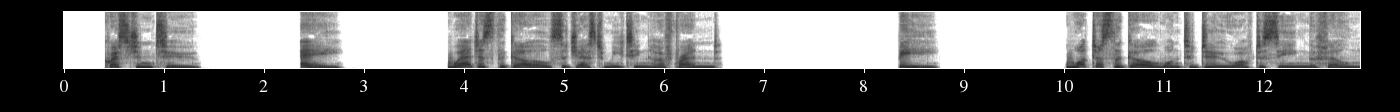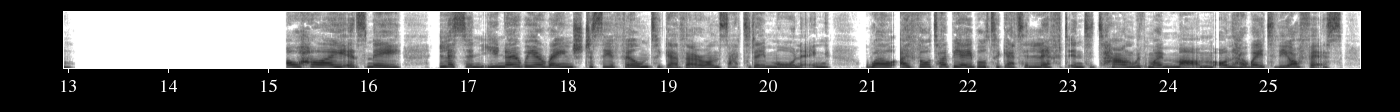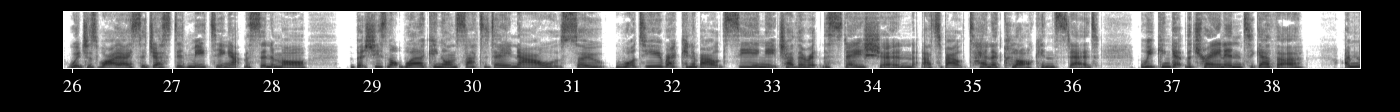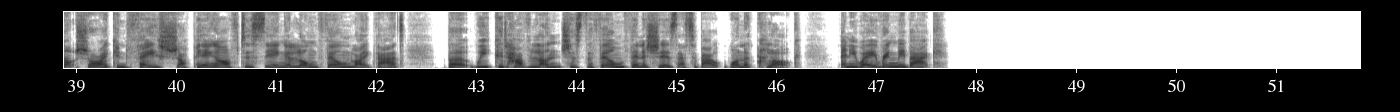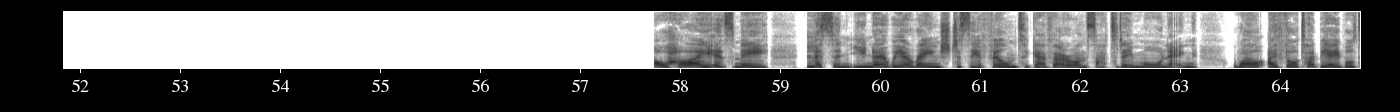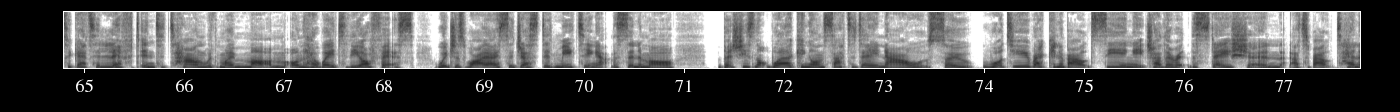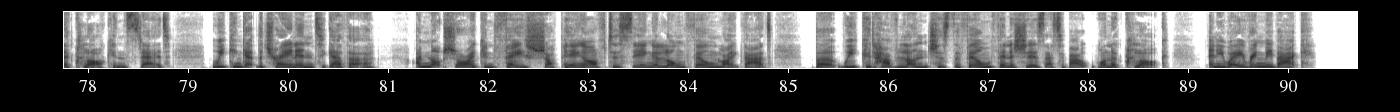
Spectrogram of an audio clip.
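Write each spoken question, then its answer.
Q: Where does the girl suggest meeting her friend?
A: at the station

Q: What does the girl want to do after seeing the film?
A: have lunch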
